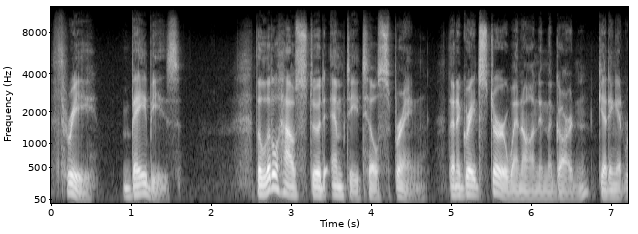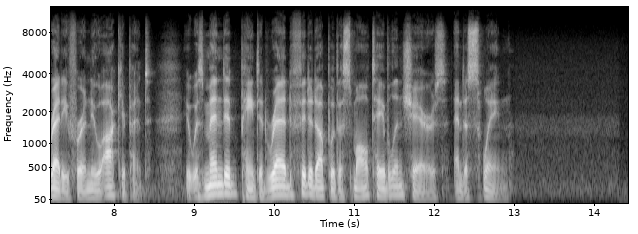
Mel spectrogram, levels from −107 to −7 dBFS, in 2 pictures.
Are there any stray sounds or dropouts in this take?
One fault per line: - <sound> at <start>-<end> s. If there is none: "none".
none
